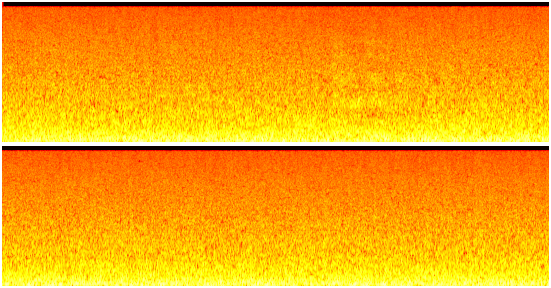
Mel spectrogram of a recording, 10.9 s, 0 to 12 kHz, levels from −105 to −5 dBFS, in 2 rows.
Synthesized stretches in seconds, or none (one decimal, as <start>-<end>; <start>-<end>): 3.3-4.0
